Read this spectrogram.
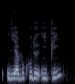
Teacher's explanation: I'm not pronouncing the H in French.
